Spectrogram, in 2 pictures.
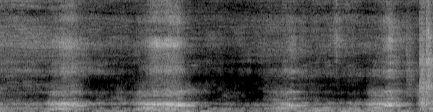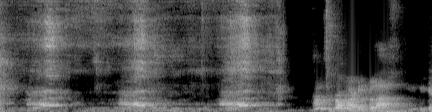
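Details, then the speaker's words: Child with laryngomalacia and pharyngomalacia, the whole pharynx collapsing: repeated harsh, partly musical noisy breaths, a stridor-type noise. "So that is the reason this noise is more of a stridor type. So laryngomalacia and pharyngomalacia."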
